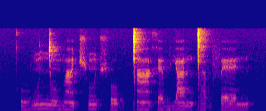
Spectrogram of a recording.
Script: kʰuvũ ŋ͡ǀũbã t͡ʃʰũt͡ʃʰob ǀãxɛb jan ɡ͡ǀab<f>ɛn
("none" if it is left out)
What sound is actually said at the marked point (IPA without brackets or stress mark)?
f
